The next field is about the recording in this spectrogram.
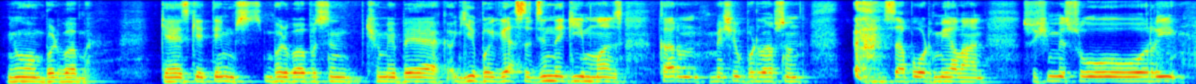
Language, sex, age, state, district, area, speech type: Kashmiri, male, 18-30, Jammu and Kashmir, Ganderbal, rural, spontaneous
